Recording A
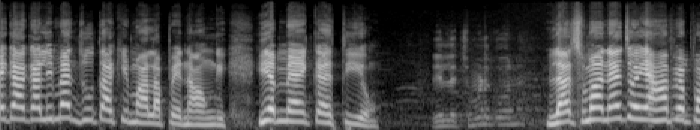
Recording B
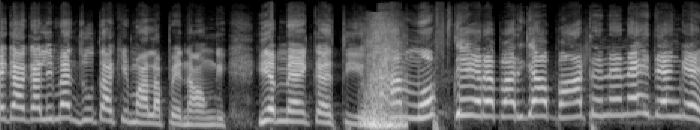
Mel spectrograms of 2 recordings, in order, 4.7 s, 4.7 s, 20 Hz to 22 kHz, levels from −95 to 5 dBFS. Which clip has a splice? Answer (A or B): B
